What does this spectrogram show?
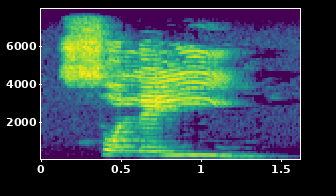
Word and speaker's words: soleil: E-I-L. E-I-L-L-E is pronounced as E. Soleil.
